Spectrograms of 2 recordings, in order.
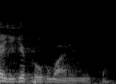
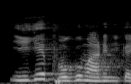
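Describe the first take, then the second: First: "이게 복음 아닙니까" repeated much softer and lower; quiet echo. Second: "이게" stressed, a touch louder and higher; emphatic question. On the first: Preacher repeating his question inwardly, softly. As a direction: echo it to yourself, hushed. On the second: Preacher challenging the congregation, emphatic. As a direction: put it to the congregation firmly. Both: Shown as a demonstration.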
